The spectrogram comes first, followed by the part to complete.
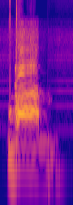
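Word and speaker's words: bomb: के बाद बी तो एम के बाद बी आ रहा है तो यहां बी साइलेंट हो जाएगा। ठीक है ना? बम बम बम मतलब बम। बम बम मतलब बम। सेकंड एग्जांपल देखिए।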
